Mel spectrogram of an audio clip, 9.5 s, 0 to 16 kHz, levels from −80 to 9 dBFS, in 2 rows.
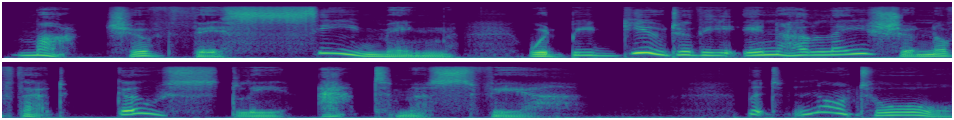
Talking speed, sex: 100 wpm, male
